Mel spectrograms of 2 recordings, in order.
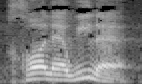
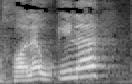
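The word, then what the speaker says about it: خلوا إلى: مكسورة فتصير خلاويلا، خلاويلا، هكذا. مفيش نطق للهمزة، اوعوا انتوا بتعملوا نقل حد يمضى الهمزة خلاص، ما لما نيجي نعمل حكم النقل الهمزة بتتشال، تحذف الهمزة للتخفيف وبنقل الحركة بتاعتها للساكن، خلاويلا تنطق خلاويلا.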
